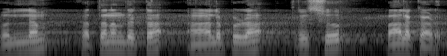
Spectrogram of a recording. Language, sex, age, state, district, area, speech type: Malayalam, male, 60+, Kerala, Thiruvananthapuram, urban, spontaneous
